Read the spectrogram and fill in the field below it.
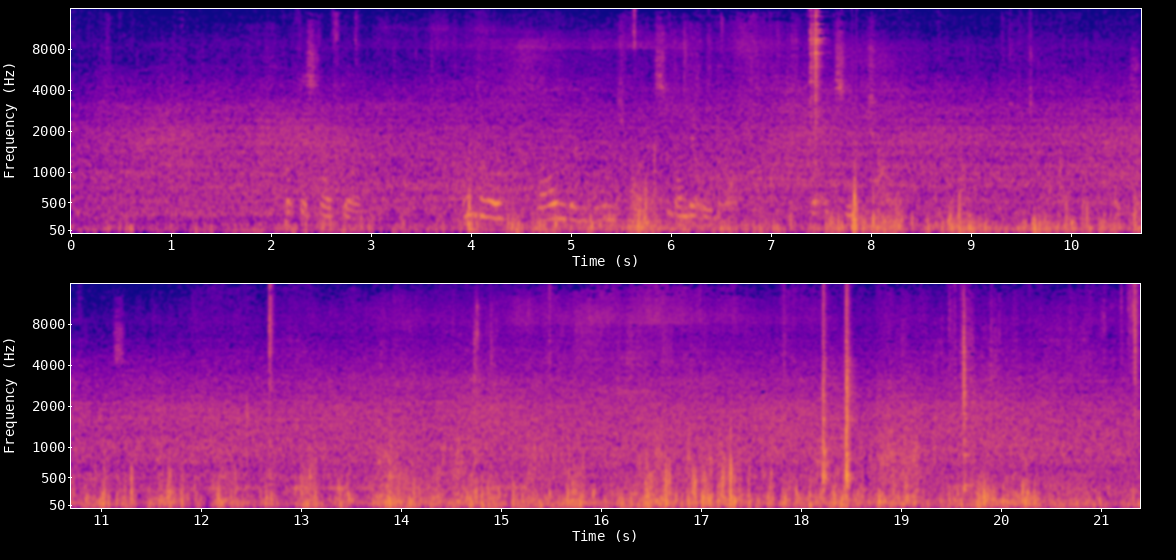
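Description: Bees buzz around a hive.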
